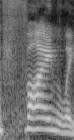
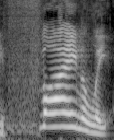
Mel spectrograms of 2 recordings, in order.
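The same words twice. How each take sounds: First: Said in the usual way. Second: FINALLY stretched out, high and slow; drawn-out FINALLY. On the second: Real, not acted. Storyteller ending his lonely wait in the garage, drawn-out FINALLY. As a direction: draw out FINALLY with relief at the long wait. Repeats word for comic emphasis.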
